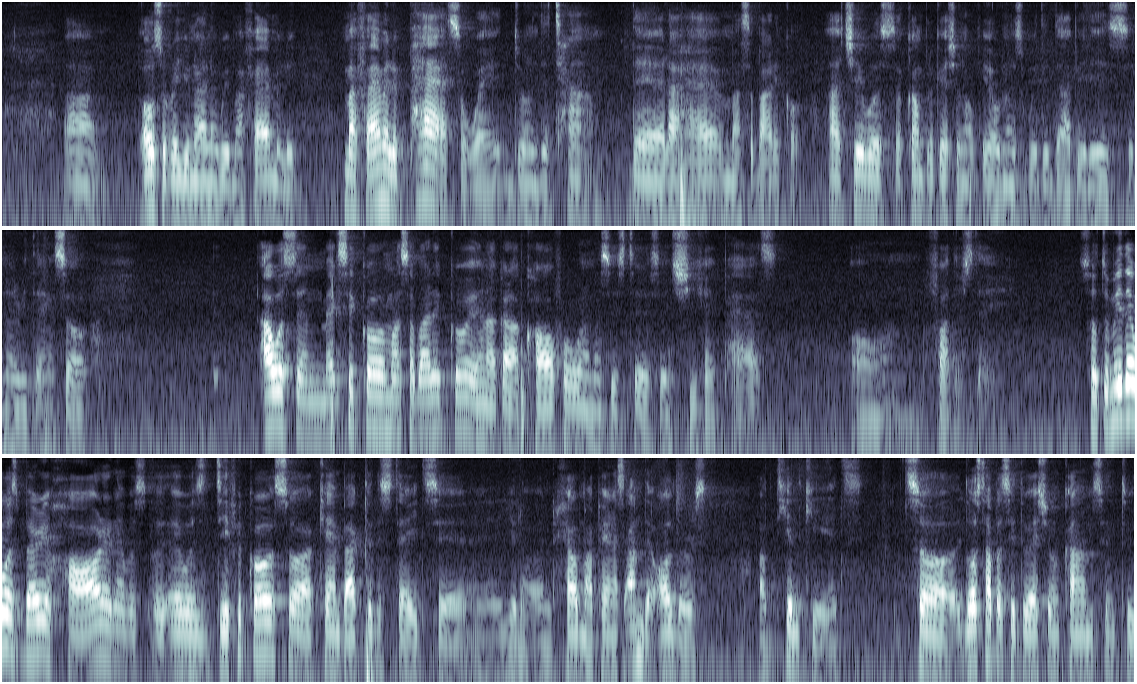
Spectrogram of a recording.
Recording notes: Live from the Z. Smith Reynolds Renew & Refresh Retreat.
